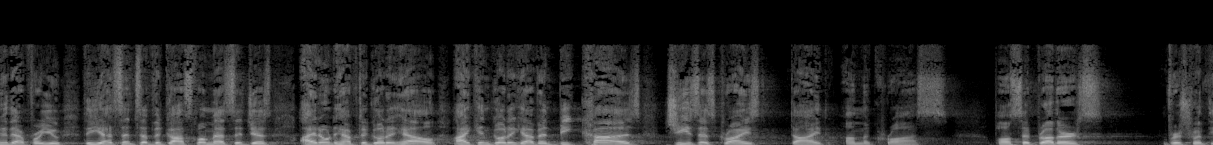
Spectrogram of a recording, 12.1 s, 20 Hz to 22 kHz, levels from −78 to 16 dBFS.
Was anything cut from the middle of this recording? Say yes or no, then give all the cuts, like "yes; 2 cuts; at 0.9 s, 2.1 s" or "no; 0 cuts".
no; 0 cuts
